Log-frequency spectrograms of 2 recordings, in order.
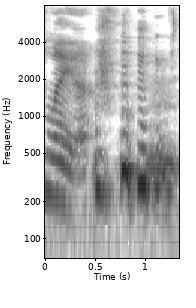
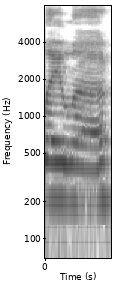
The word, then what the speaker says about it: Laya: to be introduced um my name is leia l-a-y-a leia not layla i like that okay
